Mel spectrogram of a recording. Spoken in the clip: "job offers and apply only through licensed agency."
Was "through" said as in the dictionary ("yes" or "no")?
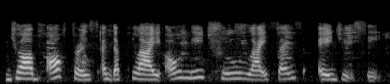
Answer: no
